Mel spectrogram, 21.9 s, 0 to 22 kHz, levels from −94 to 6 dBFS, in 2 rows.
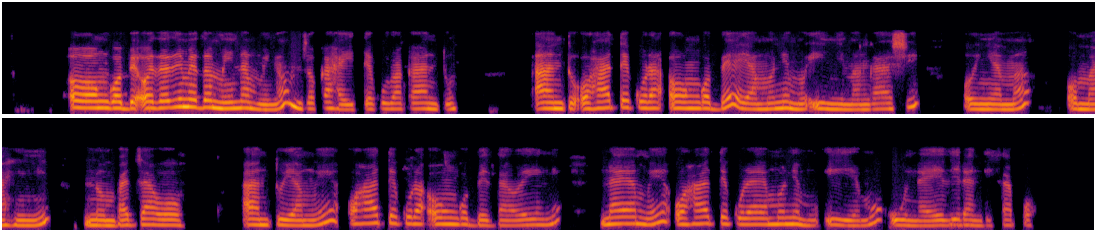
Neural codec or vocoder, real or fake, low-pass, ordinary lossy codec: none; real; 7.2 kHz; Opus, 16 kbps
